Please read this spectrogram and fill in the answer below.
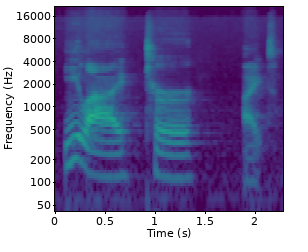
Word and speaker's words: Eliturite: if they're not e-l-i-t-u-r-i-t-e eli tur eight yeah right but illiterate so illiterate is who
